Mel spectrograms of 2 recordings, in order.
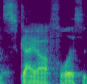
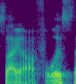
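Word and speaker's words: sciophilous: S-C-I-O, the C is apparently soft. So it's not Sciophilus, it's Sciophilus, thanks to the Oxford English Dictionary for that pronunciation guide.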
